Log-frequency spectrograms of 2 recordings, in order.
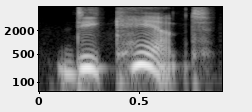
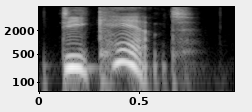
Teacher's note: For pronunciation, the stress is on the second syllable.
